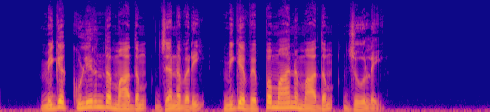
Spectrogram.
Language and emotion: Tamil, neutral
